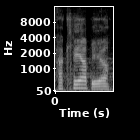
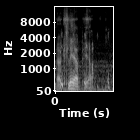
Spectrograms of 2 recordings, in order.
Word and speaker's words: Erklärbär: Mach den Erklärbär. It's basically you should explain. It's called like explain bear. It rhymes in German. Erklärbär.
